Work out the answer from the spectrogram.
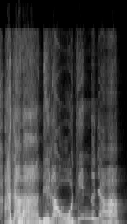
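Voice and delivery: loud and high, very slow call to Adam; God calling out. Acted. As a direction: call out slowly across a garden. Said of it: "하나님이 ... 너 어디 있느냐는 건".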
